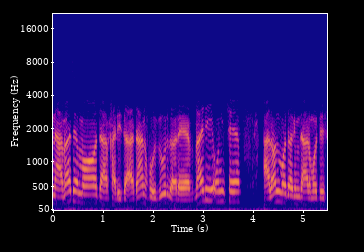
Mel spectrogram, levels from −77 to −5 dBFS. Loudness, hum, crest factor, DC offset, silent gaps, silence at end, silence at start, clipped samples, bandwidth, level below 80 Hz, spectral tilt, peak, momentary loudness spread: -29 LUFS; none; 14 dB; under 0.1%; none; 0.05 s; 0 s; under 0.1%; 5 kHz; -70 dBFS; -5.5 dB/octave; -16 dBFS; 6 LU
